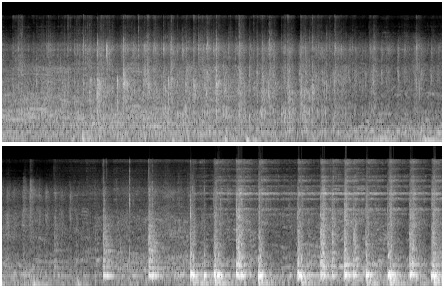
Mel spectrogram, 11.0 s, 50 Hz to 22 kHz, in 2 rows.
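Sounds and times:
audience applause: 0.0s - 5.1s
crowd noise: 0.0s - 11.0s.

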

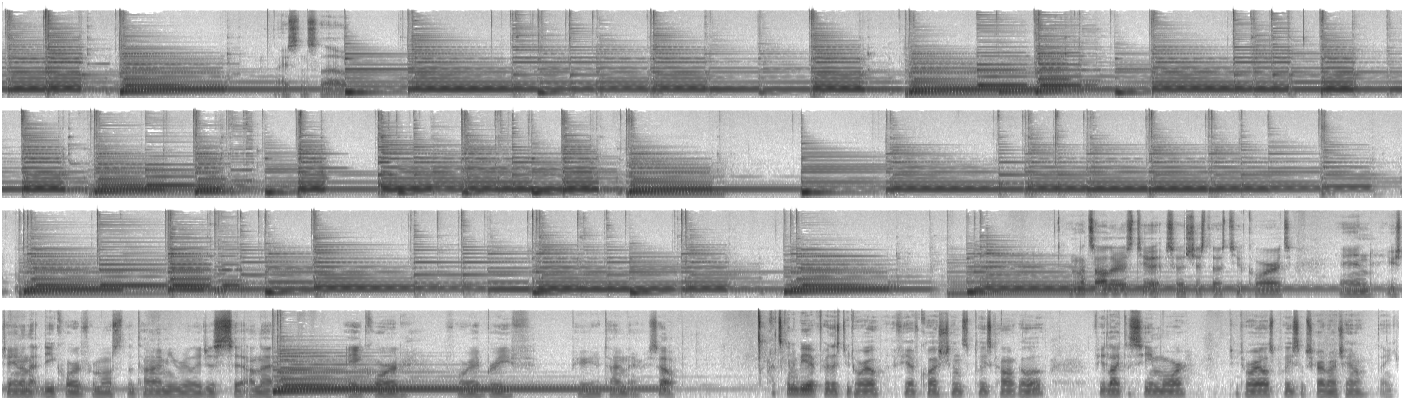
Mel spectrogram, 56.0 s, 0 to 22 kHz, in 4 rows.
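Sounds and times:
acoustic guitar strumming: 0.0s - 51.4s.

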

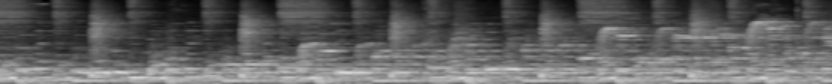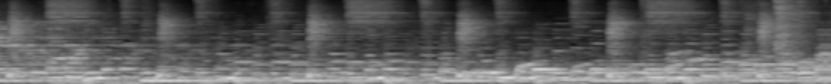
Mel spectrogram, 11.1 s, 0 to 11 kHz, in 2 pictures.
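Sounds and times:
low synth bass line: 0.0s - 11.0s
sequenced synthesizer notes: 0.0s - 11.0s.

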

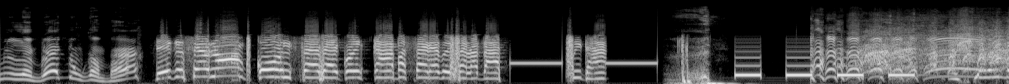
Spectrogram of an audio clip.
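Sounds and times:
steady high bleep: 7.4s - 9.2s.

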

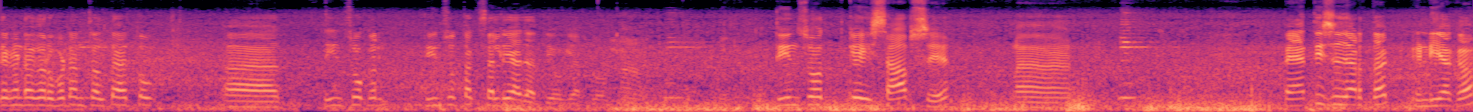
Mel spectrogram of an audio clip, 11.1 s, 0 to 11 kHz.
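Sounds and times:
low traffic rumble: 0.0s - 11.0s
vehicle horn toot: 5.0s - 5.4s, 8.4s - 8.8s.

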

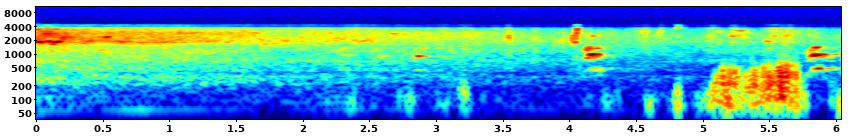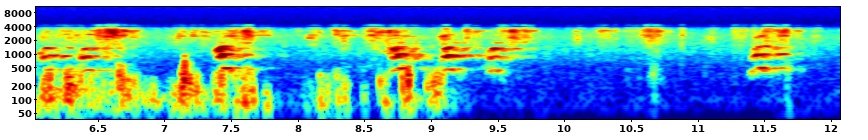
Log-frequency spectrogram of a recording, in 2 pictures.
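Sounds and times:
dog barking: 2.3s - 3.1s, 4.1s - 4.4s, 5.8s - 6.8s, 7.4s - 7.8s, 8.6s - 9.8s, 11.4s - 11.8s.

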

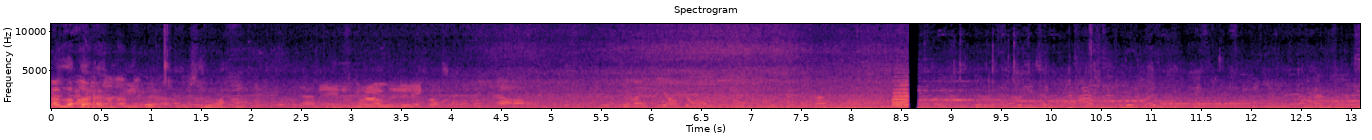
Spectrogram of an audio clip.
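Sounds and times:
passers-by talking: 0.0s - 13.0s
traffic rumble: 0.0s - 13.0s.

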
